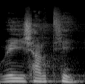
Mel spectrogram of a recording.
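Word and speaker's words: וְהִשְׁאַרְתִּי: 이걸 어떻게 읽냐면요. 웨히샤르티라고 읽는 단어예요. 웨이샤르티.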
